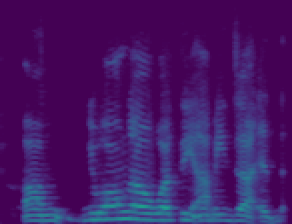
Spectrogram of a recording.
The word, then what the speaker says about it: Amidah: You all know what the Amidah, the Hebrew pronunciation is Amidah. The Yiddish way is Amidah. So I don't care what you do, what you say. I've sort of gotten used to saying Amidah because one of my principals insisted on it.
